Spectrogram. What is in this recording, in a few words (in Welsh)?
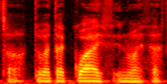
"gwaeth", Welsh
